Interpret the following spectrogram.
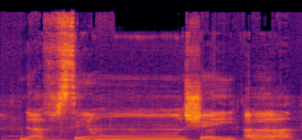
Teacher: جب کبھی قرآن مجید میں نون ساکن یا نون تنوین کے بعد والا حرف حروف اخفا میں سے ہوگا تو ہم نون ساکن یا تنوین کی آواز کو چھپا کے پڑھیں گے اور غنّے کے ساتھ پڑھیں گے. اسے کہتے ہیں اخفا.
